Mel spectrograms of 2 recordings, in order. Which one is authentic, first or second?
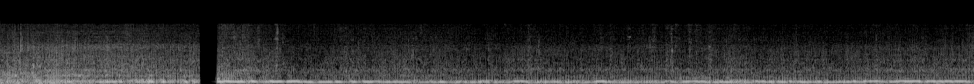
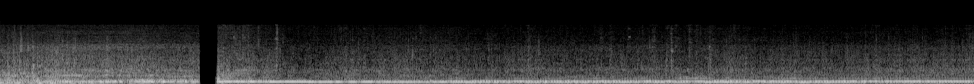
second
